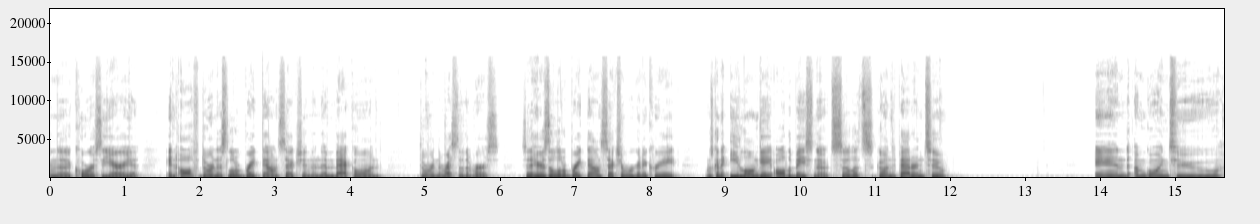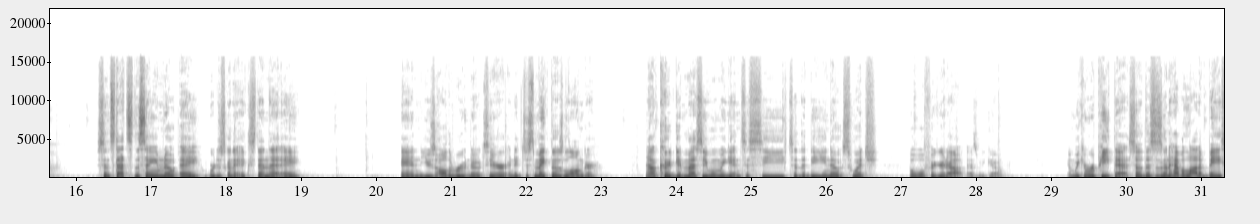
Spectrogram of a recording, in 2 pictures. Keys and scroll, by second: 5.3 ctrl+s, 21.6 ctrl+a, 28.2 ctrl+s.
